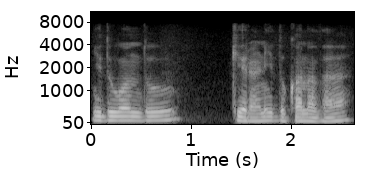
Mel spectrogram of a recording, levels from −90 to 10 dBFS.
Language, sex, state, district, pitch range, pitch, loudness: Kannada, male, Karnataka, Bidar, 105-120 Hz, 115 Hz, -18 LUFS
